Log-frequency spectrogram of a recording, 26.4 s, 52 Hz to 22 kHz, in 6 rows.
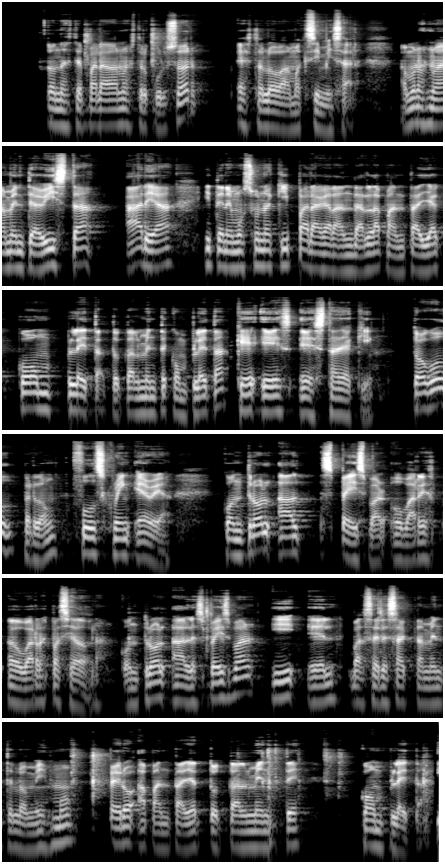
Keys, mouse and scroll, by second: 0.9 ctrl+space, 1.6 ctrl+space, 4.5-12.7 drag, 13.8-17.0 drag, 19.8 ctrl+alt+space, 21.5 ctrl+alt+space, 25.4 ctrl+alt+space, 26.3-26.4 drag.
